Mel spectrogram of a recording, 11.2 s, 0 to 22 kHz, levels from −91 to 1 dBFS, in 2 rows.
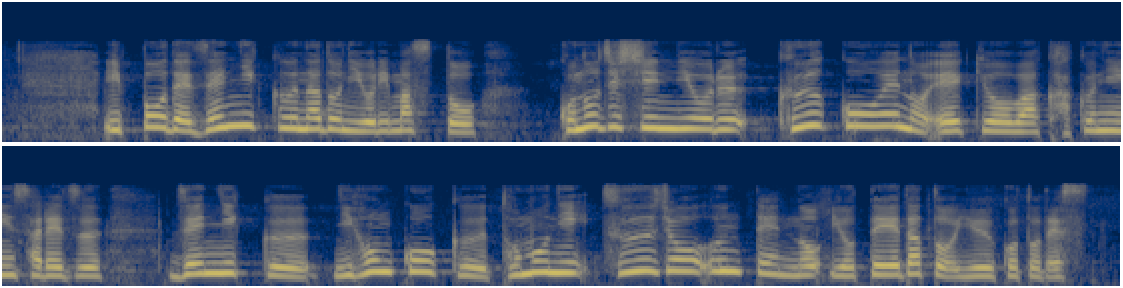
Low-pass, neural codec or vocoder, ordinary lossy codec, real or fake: none; none; none; real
